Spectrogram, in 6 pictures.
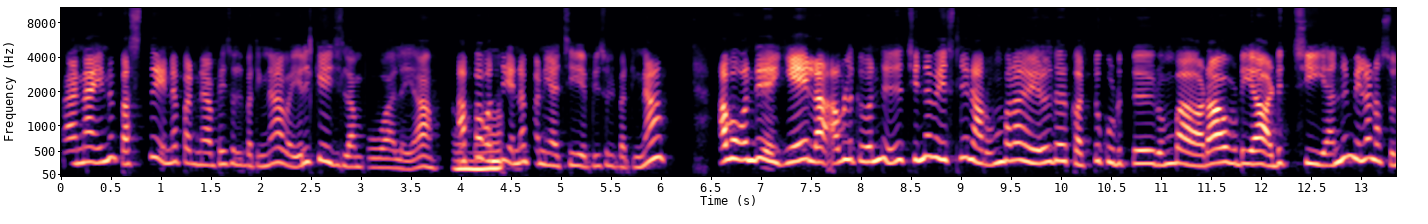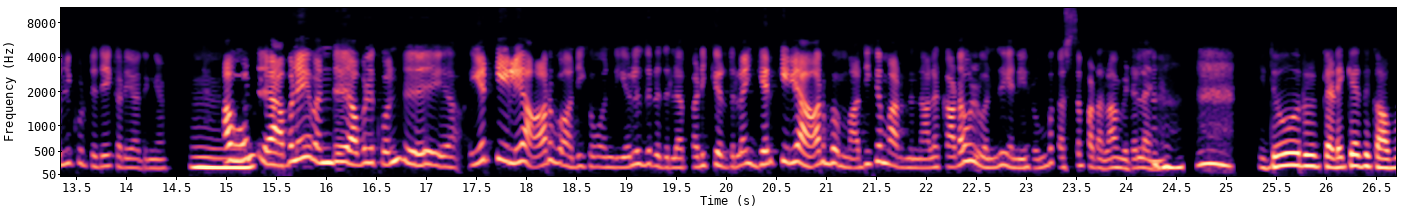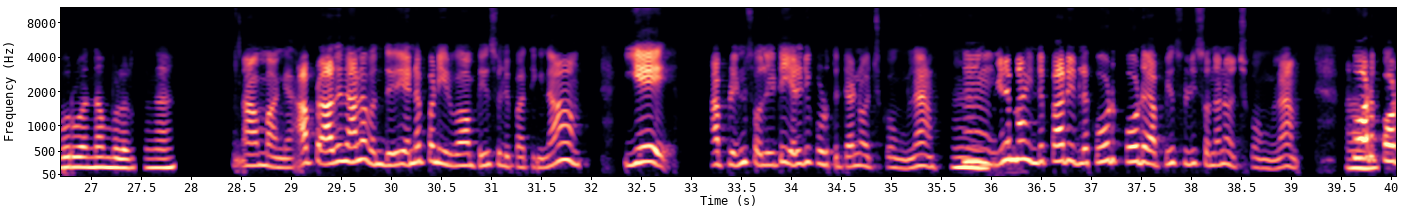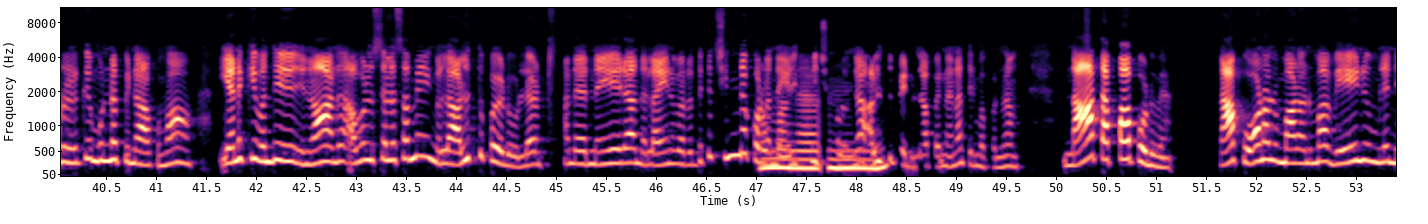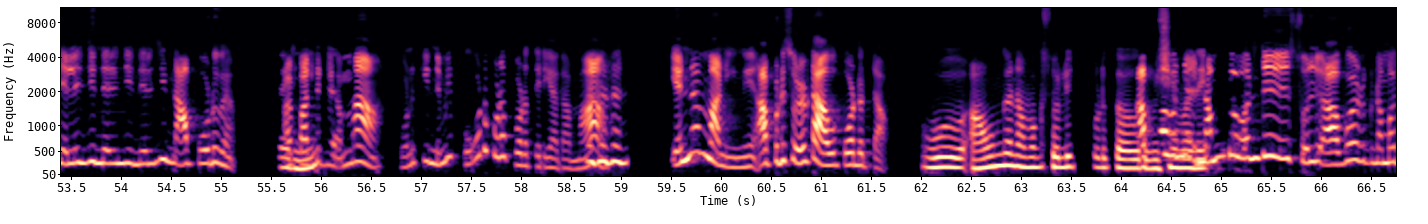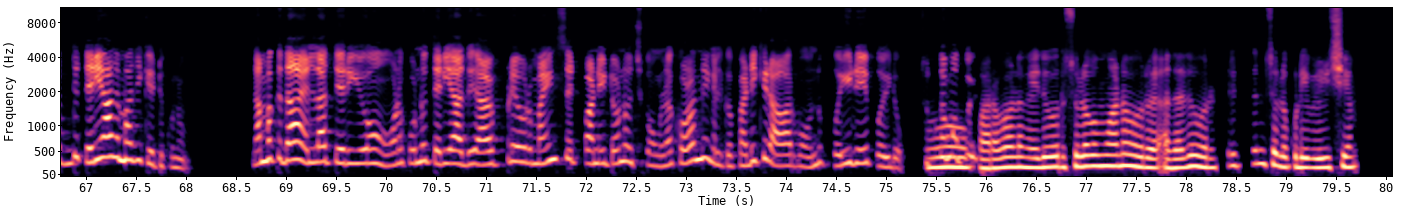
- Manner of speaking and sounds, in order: chuckle; other background noise; tsk; laugh; in English: "மைண்ட் செட்"
- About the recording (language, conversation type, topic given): Tamil, podcast, பிள்ளைகளின் வீட்டுப்பாடத்தைச் செய்ய உதவும்போது நீங்கள் எந்த அணுகுமுறையைப் பின்பற்றுகிறீர்கள்?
